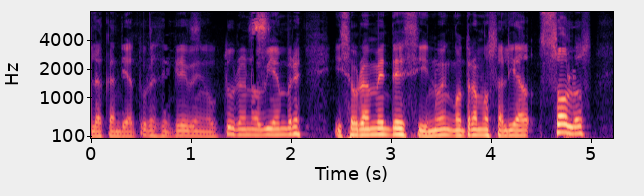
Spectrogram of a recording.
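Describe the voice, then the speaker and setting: Speaking fairly quickly, a man uses a dark, mellow tone at medium pitch with ordinary pitch variation. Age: 70s. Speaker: politician, party president. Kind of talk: radio interview.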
